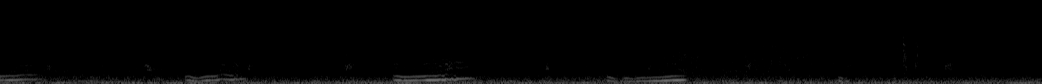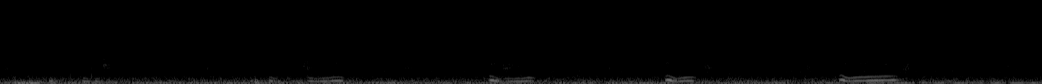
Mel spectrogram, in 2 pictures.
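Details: Quiet, steady snoring of rescued cat Munenaru on a calm holiday afternoon: faint, low, upward-sliding snores spaced around two seconds apart, with a brief soft rustle near the middle.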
